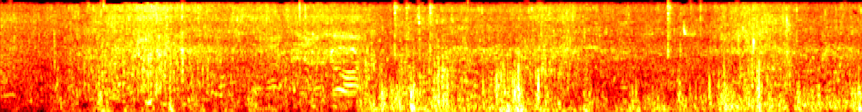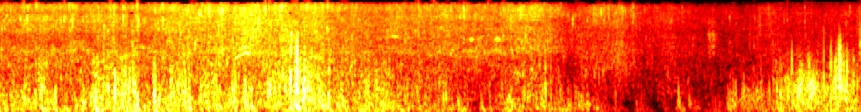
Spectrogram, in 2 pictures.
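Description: Wind buffeting the microphone in gusts, setting in abruptly about three seconds in and dropping away briefly near the end.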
